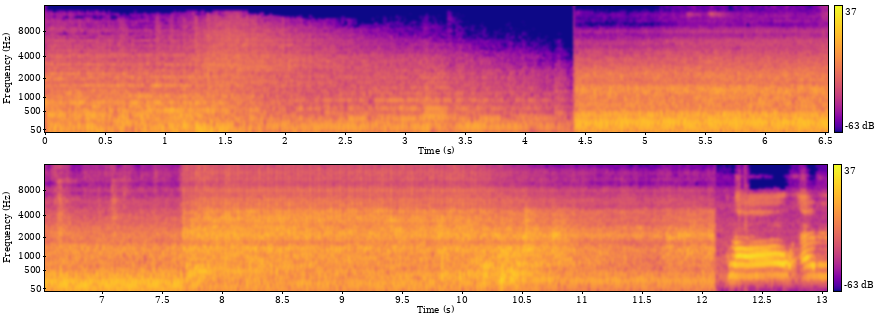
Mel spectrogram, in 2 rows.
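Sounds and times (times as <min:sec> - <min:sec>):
wood chipper humming: 0:04.4 - 0:12.1.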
